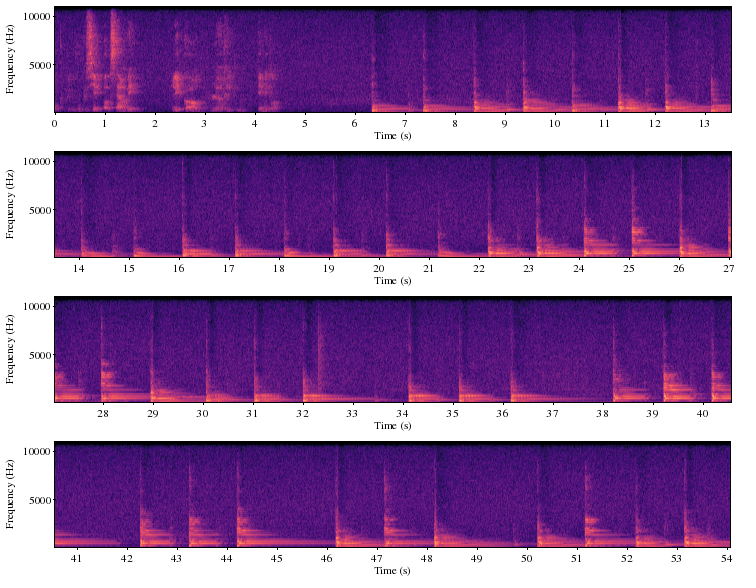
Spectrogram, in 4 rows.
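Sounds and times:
cello plucked notes: 6.0s - 54.0s.

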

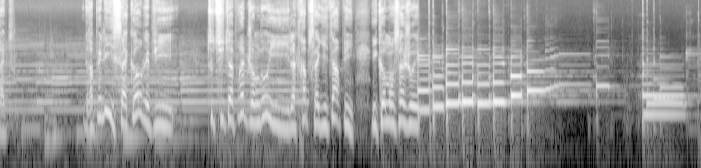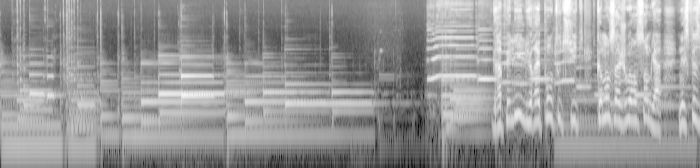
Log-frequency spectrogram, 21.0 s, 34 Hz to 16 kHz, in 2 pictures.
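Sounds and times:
jazz guitar playing: 0.0s - 4.6s, 6.2s - 21.0s
sustained violin note: 0.0s - 4.6s, 17.0s - 19.0s.

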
